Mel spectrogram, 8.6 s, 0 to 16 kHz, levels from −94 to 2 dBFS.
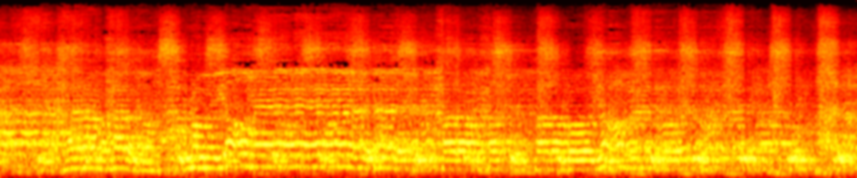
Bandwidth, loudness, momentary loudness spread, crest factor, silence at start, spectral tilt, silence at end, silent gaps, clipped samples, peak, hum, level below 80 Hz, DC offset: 14.5 kHz; -16 LUFS; 2 LU; 12 dB; 0 s; -4 dB/octave; 0 s; none; under 0.1%; -4 dBFS; none; -54 dBFS; under 0.1%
